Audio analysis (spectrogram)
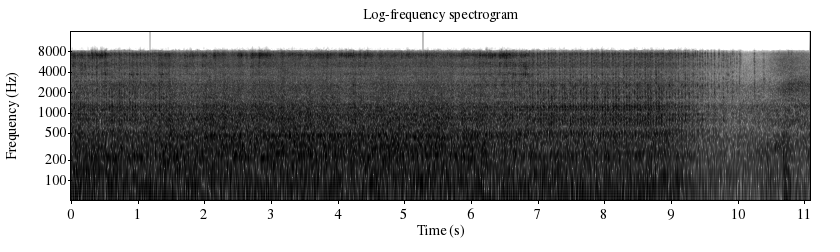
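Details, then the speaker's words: Toyota Innova diesel with malfunction light on: heavy, uneven vibrating idle that never settles, traced to damaged wiring on a sensor. "यह गाड़ी भाग ले रही सभी को स्टार्ट करते हैं इसका इंजन बहुत ज्यादा वाइब्रेट कर रहा है"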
